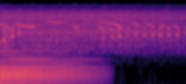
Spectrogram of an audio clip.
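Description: Small birds chirping in quick runs of short, curved notes, over sustained music tones that fade out about a second and a half in.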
